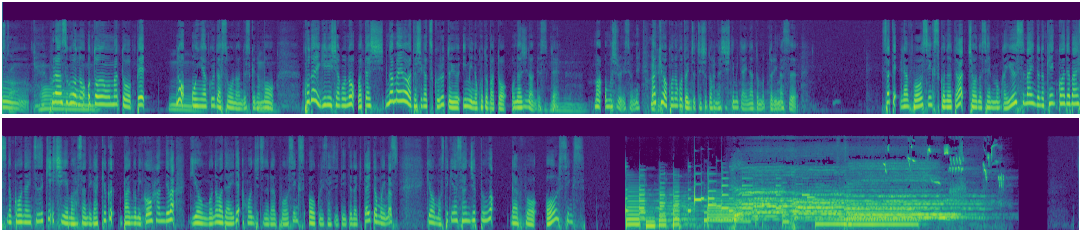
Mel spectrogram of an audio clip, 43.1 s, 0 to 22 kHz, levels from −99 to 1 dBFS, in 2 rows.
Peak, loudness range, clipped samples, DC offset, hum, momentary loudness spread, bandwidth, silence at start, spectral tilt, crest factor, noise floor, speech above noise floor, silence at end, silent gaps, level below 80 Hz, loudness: -2 dBFS; 9 LU; under 0.1%; under 0.1%; none; 12 LU; 12.5 kHz; 0 s; -6 dB/octave; 18 dB; -69 dBFS; 48 dB; 1.5 s; 33.71-34.01 s; -48 dBFS; -21 LUFS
